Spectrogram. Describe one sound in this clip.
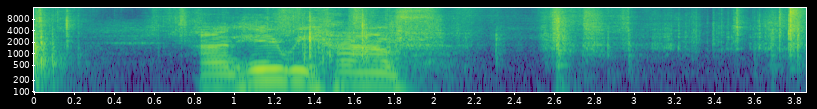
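Thin card crinkles and rustles as hands fold it.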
